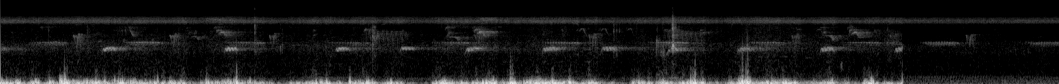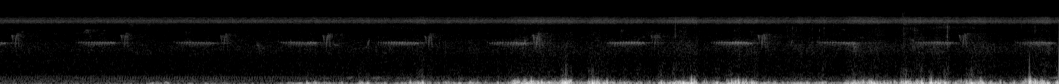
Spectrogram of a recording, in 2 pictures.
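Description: Tropical forest ambience: a steady high-pitched insect drone with a short chirping call repeated over and over. Irregular gusts of wind rumble on the microphone, dropping away for a few seconds in the middle.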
